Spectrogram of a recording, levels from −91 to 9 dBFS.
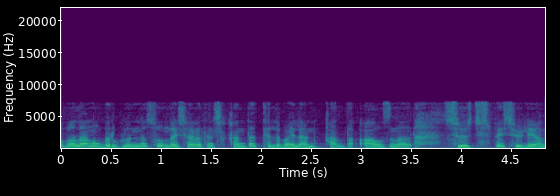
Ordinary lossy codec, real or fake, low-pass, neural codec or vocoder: none; fake; 7.2 kHz; vocoder, 44.1 kHz, 128 mel bands, Pupu-Vocoder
